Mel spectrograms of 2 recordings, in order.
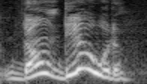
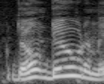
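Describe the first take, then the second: First: Loud, hammered advice; emphatic. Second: Said in the usual way. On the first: Real, not acted. Vlogger urging viewers to drop toxic family, loud and emphatic. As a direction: slam it home so they listen. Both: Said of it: "Real talk".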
